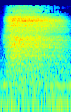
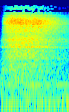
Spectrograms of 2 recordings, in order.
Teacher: So this is the sound that's most generally associated with S, and it's an unvoiced sound. How do I know? Because I have no vibration in my throat.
